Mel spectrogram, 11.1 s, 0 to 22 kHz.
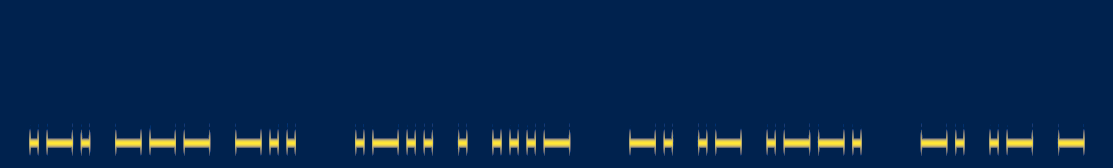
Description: Morse code, heard as a keyed tone, about 14 wpm, 600 Hz. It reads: ROD LEV NAP NAT
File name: Korte ord DK 14wpm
